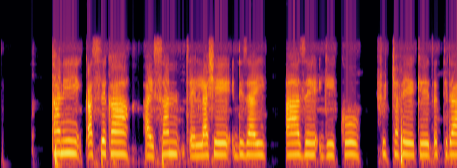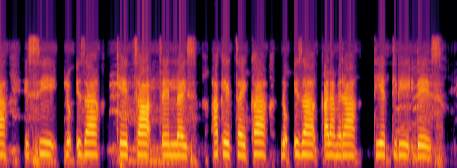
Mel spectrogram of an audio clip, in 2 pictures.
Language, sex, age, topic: Gamo, female, 25-35, government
